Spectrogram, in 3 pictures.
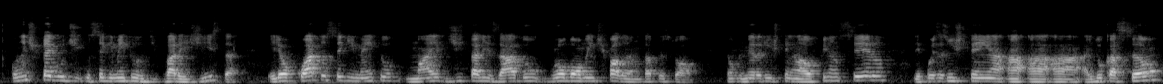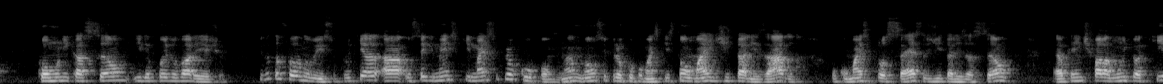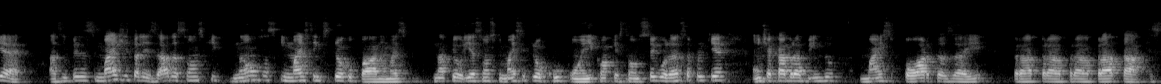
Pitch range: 135-170 Hz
